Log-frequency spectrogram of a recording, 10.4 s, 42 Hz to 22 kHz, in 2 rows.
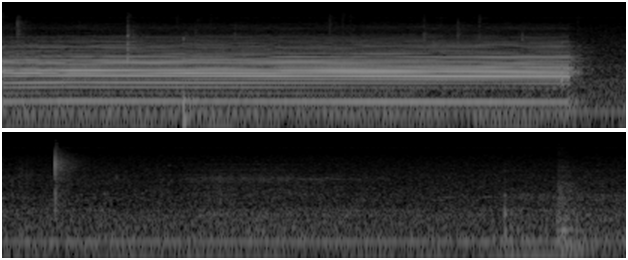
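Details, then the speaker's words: Steady motor hum of a Qardio Arm automatic upper-arm blood pressure cuff inflating, then stopping abruptly, followed by near quiet as it deflates; the reading was 129/88 with a pulse of 75, which the app flagged as prehypertensive. "Dauert jetzt einen Moment und jetzt hört man, die Blutdruckmanschette pumpt sich auf und wir sehen hier auch, auf welchen Druck die aufgepumpt wird, gerade"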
